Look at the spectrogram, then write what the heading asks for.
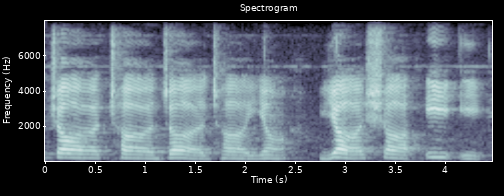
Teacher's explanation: इन वर्णों को बोलते समय जो जिह्वा है वो तालु को स्पर्श करती है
